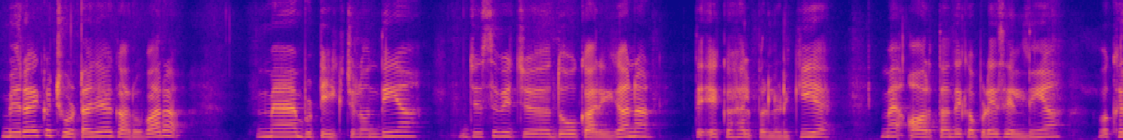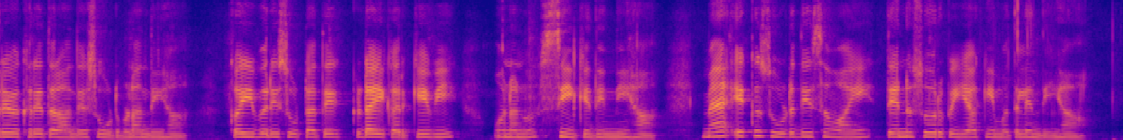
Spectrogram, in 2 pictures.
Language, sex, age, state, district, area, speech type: Punjabi, female, 30-45, Punjab, Tarn Taran, urban, spontaneous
